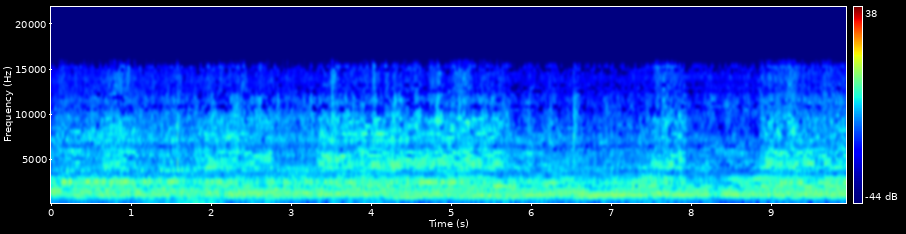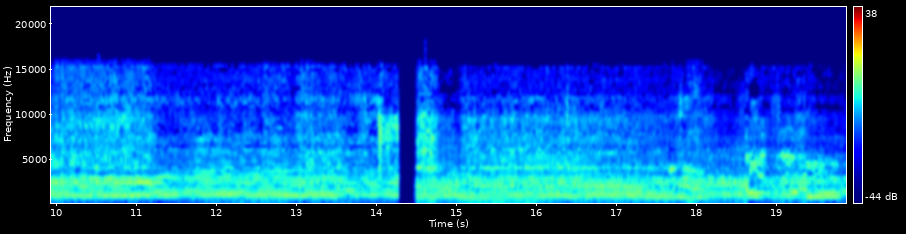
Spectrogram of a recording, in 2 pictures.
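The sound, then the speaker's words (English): Loud, nonstop horn honking, several horns blaring together in long sustained overlapping blasts, filling the whole stretch with only a split-second break near the end. “Was that honking?”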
